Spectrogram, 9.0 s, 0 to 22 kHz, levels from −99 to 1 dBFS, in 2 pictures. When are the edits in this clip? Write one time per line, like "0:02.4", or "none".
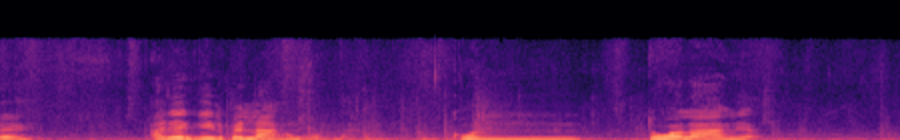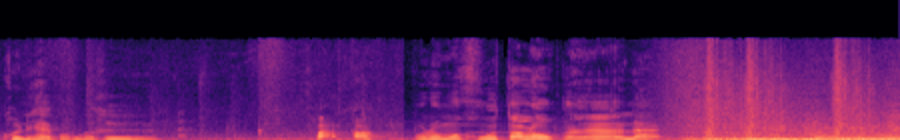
0:06.5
